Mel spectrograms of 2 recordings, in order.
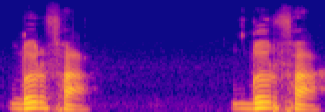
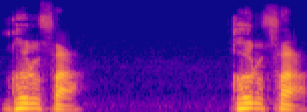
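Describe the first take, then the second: First: গুরফা with plain unaspirated g; standard Arabic. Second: ঘুরফা with breathy aspirated ঘ; dialect Arabic. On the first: Teacher showing classical গুরফা. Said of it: "বিশুদ্ধ ভাষায়". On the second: Teacher showing Gulf dialect ঘুরফা. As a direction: say ঘুরফা like Bangla ঘর's ঘ. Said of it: "আঞ্চলিক আরবি ভাষায় এর উচ্চারণ হবে". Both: Shown as a demonstration.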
